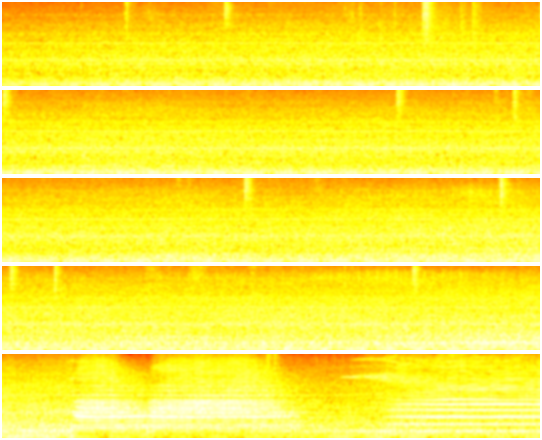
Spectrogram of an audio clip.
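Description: A passing train: a steady diesel drone that grows louder, with scattered clicks from the wheels on the rails. Near the end a multi-note train air horn sounds twice, a blast of about a second and a half, then a second blast that is still sounding at the end.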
